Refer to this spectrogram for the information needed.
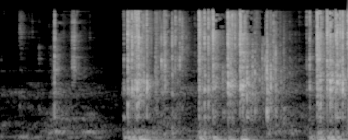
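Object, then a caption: Corn-kernel jaggery brittle bar. A blue box-cutter blade carves and scratches pieces off a solid yellow corn-kernel jaggery candy bar. A few faint, light ticks come first, then longer, louder bursts of bright, crackly scraping follow in a close, dry sound with almost no ring.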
